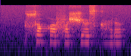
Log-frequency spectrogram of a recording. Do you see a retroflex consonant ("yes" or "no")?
no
